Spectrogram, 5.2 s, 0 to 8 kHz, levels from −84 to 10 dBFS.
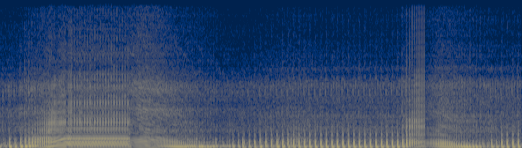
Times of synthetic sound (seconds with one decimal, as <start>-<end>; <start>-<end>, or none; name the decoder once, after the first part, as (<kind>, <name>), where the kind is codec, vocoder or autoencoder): none

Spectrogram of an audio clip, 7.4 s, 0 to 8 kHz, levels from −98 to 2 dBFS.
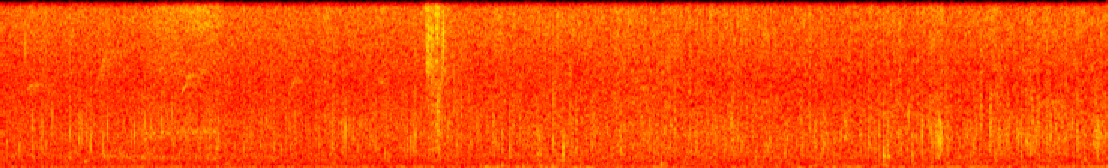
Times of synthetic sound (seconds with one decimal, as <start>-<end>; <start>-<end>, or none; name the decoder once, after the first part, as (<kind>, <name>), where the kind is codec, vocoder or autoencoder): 3.3-7.4 (vocoder, WaveNeXt)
